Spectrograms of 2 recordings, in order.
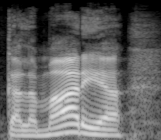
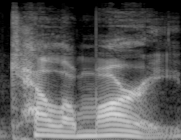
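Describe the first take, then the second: First: The word ends with an extra 'a' sound. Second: The word ends without an extra 'a' sound. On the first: This is how the speaker grew up saying it. "because that's the way I was raised" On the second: This is the form the listener understands. "Oh, sorry, calamari"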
